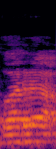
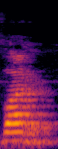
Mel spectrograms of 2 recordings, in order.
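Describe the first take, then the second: First: The word ends with a vowel after r. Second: The word ends on a bare r consonant. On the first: The speaker calls it wrong. "வ ர வர அப்படின்னு படிக்க கூடாது" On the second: The speaker calls it right. "வர் அப்படின்னு படிக்கணும்"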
